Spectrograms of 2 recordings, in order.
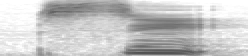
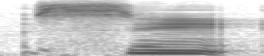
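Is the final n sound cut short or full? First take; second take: cut short; cut short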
